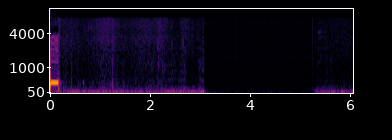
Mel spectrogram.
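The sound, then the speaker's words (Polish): A single short, loud telephone line beep at the very start as a radio call-in listener's line disconnects, followed by a few seconds of faint line hiss, then silence before low background noise returns. “Rozłączył nam się radiosłuchacz.”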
